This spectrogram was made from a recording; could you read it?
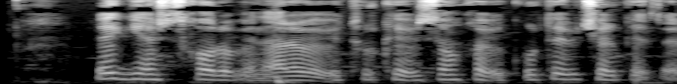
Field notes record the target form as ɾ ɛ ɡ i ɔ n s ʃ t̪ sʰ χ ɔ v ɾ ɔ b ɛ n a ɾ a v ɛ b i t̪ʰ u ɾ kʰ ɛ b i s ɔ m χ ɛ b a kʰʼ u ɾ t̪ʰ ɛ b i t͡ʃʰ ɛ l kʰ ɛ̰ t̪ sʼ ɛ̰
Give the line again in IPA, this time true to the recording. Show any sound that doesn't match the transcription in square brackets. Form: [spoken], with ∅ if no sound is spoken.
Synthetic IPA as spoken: ɾ ɛ ɡ i ɔ n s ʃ t̪ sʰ χ ɔ v ɾ ɔ b ɛ n a ɾ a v ɛ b i t̪ʰ u ɾ kʰ ɛ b i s ɔ m χ ɛ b [i] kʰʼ u ɾ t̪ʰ ɛ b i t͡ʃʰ ɛ [ɾ] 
